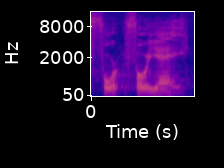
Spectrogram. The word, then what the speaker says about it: foyer: which I recently learned is actually pronounced foyer.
